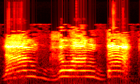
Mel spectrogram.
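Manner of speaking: slow, loud, each word apart. A narrator's reading. Soldier reading phrasebook to villagers, loud and slow. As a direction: spell it out slowly for them. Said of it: "separating each word".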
